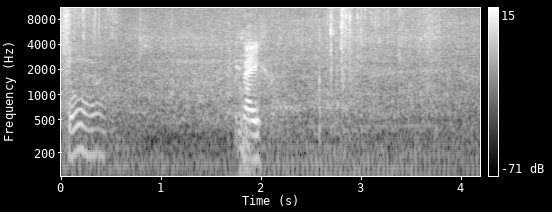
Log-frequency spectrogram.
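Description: A steady low vehicle engine hum, with a few short spoken words, one at the start and one about two seconds in.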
